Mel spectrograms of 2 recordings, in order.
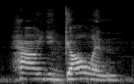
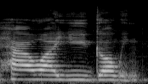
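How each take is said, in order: First: The word 'are' is left out. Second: The word 'are' is clearly said. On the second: "I don't tend to say"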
